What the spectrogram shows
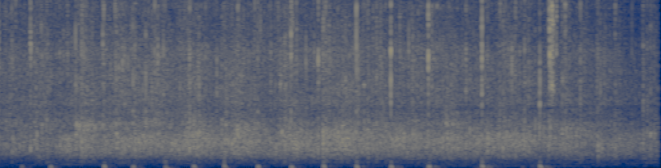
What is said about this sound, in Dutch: Kom op, geef God een applaus.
